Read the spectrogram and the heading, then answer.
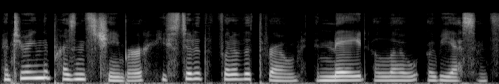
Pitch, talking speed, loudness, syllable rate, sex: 205 Hz, 205 wpm, -17 LUFS, 5.6 syllables/s, female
